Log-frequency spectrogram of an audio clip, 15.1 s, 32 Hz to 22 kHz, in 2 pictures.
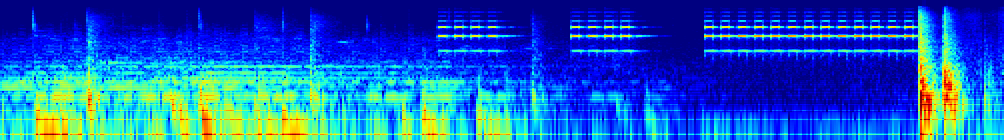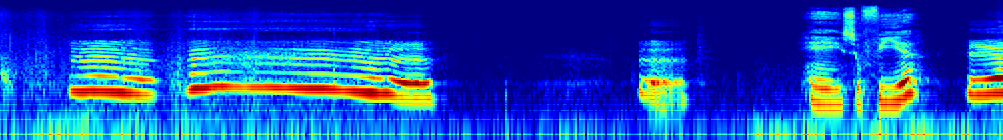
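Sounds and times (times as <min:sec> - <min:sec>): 
alarm clock ringing with rapid electronic beeps: 0:03.3 - 0:07.0
groaning sweeping voice-like wail: 0:08.0 - 0:11.0, 0:12.3 - 0:12.8, 0:14.8 - 0:15.0
speech: 0:13.8 - 0:15.0.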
